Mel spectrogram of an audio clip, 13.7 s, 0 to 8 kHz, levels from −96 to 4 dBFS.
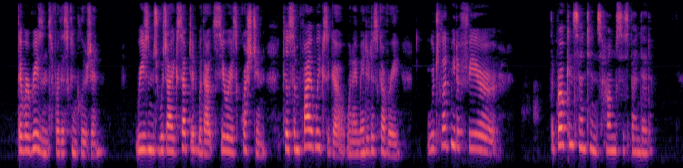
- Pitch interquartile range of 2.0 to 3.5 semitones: No, average, 4.1 semitones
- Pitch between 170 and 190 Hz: No, high, 215 Hz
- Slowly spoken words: No, average, 150 wpm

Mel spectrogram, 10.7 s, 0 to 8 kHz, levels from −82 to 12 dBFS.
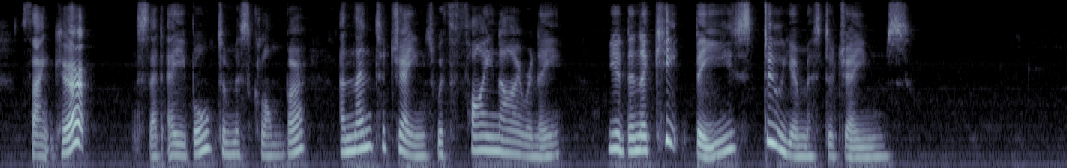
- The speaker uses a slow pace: Yes, slow, 125 wpm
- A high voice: No, medium, 175 Hz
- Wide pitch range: Yes, wide, 6.8 semitones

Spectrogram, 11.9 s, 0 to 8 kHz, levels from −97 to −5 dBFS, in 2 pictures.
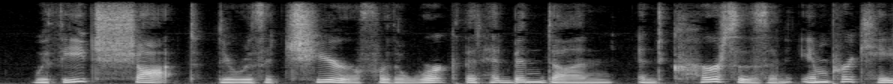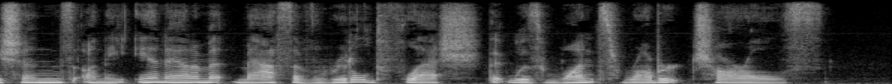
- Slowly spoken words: No, average, 150 wpm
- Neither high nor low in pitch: Yes, medium, 160 Hz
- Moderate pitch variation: Yes, average, 4.1 semitones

